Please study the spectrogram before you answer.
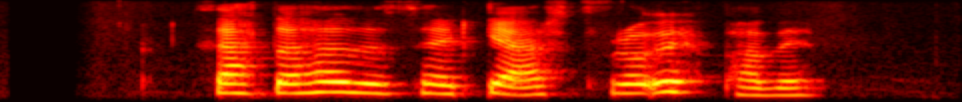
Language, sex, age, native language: Icelandic, female, 11, Icelandic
